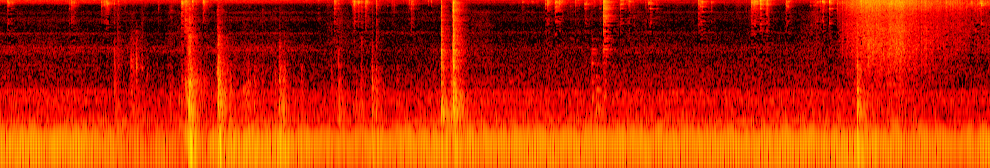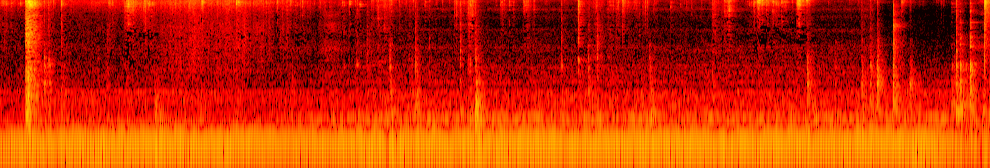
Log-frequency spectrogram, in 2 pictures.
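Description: Scattered light clinks and taps of glass bangles jangling on a wrist and a spoon and bread on a small nonstick grill pan. About halfway through comes a brief sizzle of bread toasting in ghee.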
